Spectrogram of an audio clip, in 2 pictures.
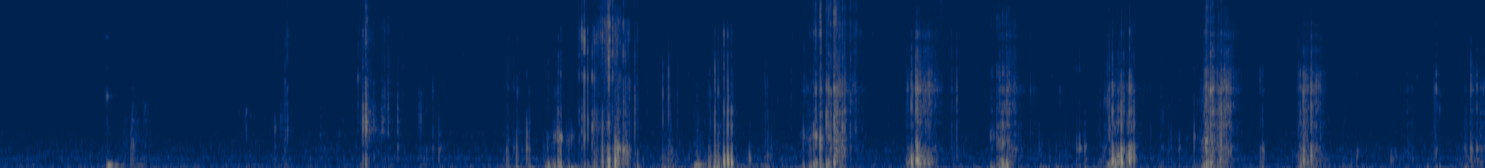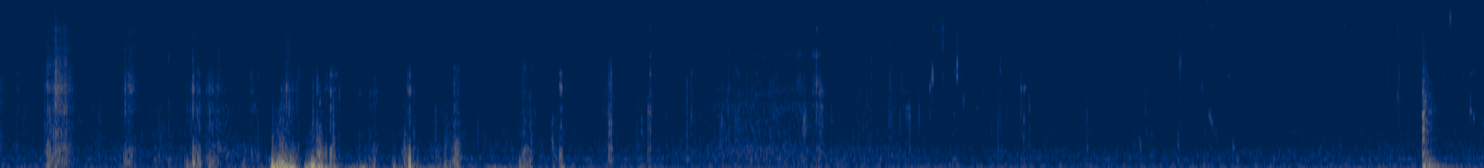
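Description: Close-miked eating: a person biting and chewing crisp food, with a run of sharp, crunchy bites and the loudest crunch about two-thirds of the way through, then softer, quieter chewing.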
